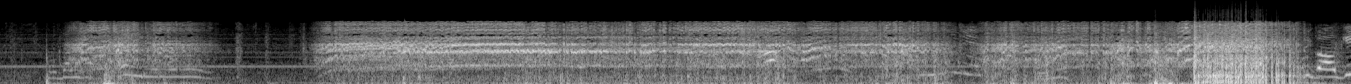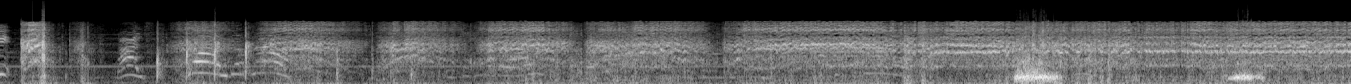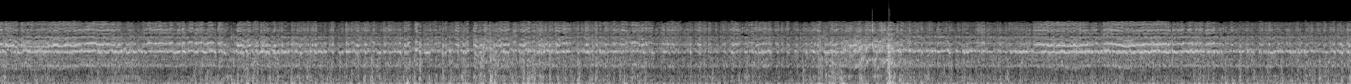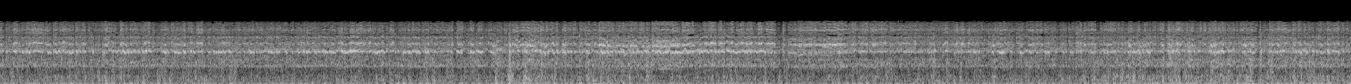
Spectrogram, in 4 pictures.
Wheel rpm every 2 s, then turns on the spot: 40, 60, 220, 220, 110, 160, 90, 30, 70, 100, 140, 210, 220, 210, 230, 230, 240, 230, 230, 230, 230, 230, 230, 230, 230, 230, 230.
none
